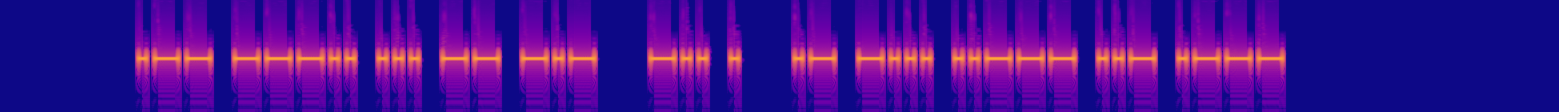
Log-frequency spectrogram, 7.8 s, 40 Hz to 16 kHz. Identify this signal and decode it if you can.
Morse code, heard as a keyed tone, about 32 wpm, 700 Hz. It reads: W8SMK DE AB2UJ
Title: USA Callsign DE Callsign - 5 Characters - 30wpm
